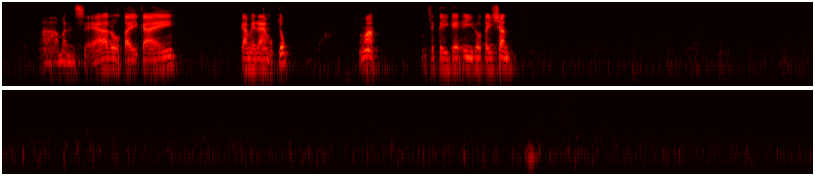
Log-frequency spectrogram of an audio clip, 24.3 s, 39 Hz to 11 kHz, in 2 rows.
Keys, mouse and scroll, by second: 1.9 click, 4.1 ctrl+z, 6.4 click, 7.3 click, 7.6 u, 9.2 click, 13.5 click, 19.2 click, 19.8-20.7 typing, 22.3 typing, 22.9 click.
